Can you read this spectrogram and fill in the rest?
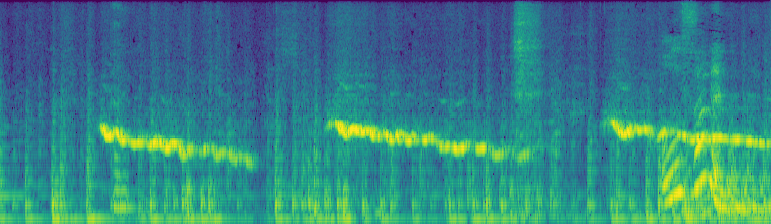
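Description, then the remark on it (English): Three drawn-out, falling whistles imitate twittering birdsong, each call sliding downward. Faint voices and background murmur sit underneath. “Lovely twittering birds.”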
